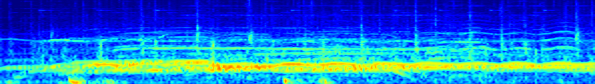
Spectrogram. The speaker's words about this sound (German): Großen Applaus für unsere Moderatorin.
